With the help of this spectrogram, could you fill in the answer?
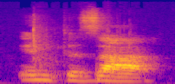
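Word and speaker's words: انتظار: plus अलिफ plus रे इंतजार अब देखिए कैसे अलिफ नून ते फिर जोय का शोष फिर अलिफ आपने अलिफ नून जर इन ते जबर ता जो अलिफ जबर जा रे साकिन इंतजार इसको आपको बारबार करके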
